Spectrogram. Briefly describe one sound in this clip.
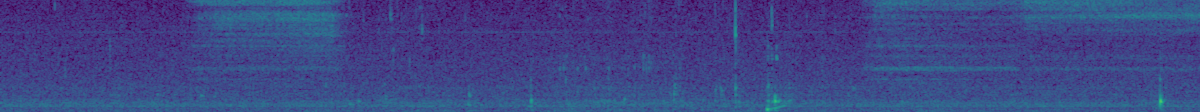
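A scuba diver exhales through a regulator underwater, bubbles bursting out in a rush.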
